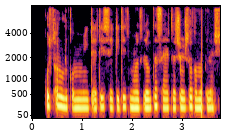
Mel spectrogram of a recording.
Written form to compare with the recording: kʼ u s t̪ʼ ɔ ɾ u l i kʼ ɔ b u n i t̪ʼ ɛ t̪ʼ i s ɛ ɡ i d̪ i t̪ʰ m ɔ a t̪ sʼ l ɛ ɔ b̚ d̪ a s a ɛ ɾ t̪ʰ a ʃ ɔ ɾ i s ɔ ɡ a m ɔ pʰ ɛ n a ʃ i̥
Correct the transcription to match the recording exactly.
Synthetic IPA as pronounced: kʼ u s t̪ʼ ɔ ɾ u l i kʼ ɔ m u n i t̪ʼ ɛ t̪ʼ i s ɛ ɡ i d̪ i t̪ʰ m ɔ a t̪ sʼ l ɛ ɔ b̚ d̪ a s a ɛ ɾ t̪ʰ a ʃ ɔ ɾ i s ɔ ɡ a m ɔ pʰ ɛ n a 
